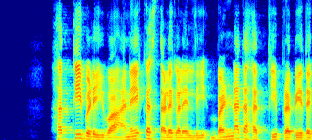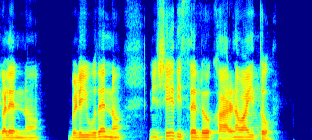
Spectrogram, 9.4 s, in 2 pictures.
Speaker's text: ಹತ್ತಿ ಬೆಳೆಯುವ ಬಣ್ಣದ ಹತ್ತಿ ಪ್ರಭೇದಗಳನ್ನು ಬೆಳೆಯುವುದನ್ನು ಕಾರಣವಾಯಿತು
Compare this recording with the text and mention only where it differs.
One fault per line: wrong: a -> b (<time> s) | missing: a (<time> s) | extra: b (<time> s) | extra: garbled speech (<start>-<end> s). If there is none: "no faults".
extra: ಅನೇಕ ಸ್ಥಳಗಳಲ್ಲಿ (1.8 s)
extra: ನಿಷೇಧಿಸಲು (6.9 s)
